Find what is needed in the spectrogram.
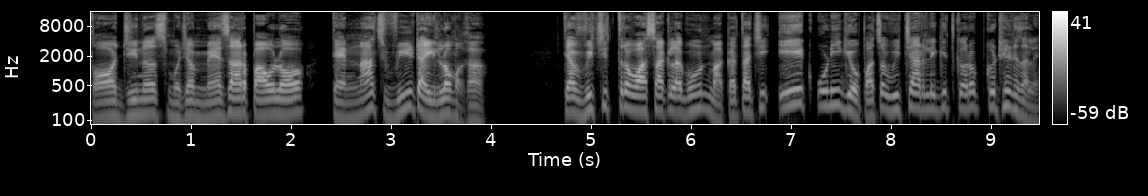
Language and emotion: Goan Konkani, disgusted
